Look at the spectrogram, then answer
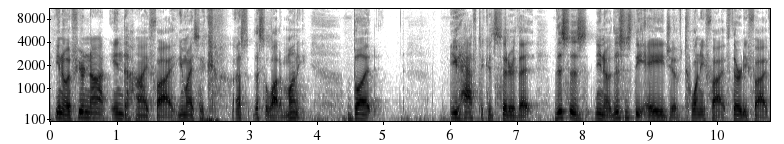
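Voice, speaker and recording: A man speaking as an enthusiastic shop presenter, giving an informal product review straight to viewers. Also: mid-range voice. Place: shop listening room, indoors.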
